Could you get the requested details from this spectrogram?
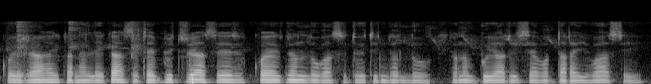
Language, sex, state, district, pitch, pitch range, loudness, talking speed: Bengali, male, Tripura, Unakoti, 100 Hz, 95-105 Hz, -20 LUFS, 175 wpm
